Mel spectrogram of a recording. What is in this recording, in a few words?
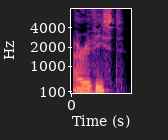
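"arriviste", British English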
